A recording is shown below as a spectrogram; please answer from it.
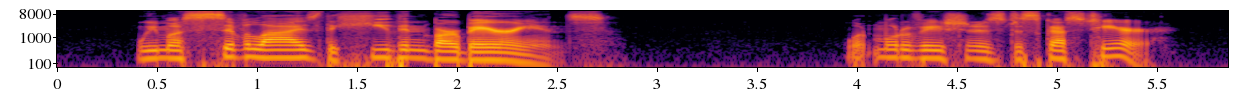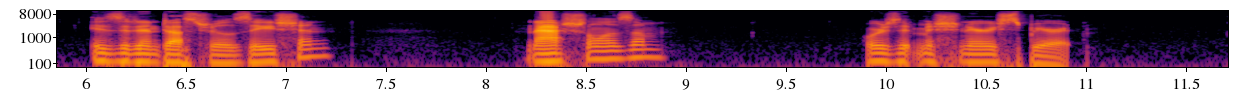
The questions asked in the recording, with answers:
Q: What motivation is discussed here?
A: If you said missionary spirit, you are correct.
